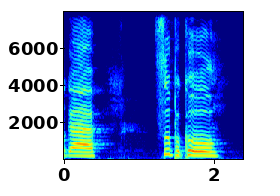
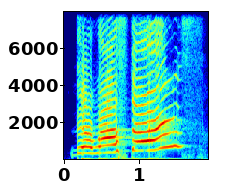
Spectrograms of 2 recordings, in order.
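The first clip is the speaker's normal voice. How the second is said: very loud, stretched, higher announcer delivery; announcer shout; 8 semitones higher, 15 dB louder, much slower than usual. Real, not acted. Host revealing league rosters to viewers, big announcer shout. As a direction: belt it out slowly like a big reveal.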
